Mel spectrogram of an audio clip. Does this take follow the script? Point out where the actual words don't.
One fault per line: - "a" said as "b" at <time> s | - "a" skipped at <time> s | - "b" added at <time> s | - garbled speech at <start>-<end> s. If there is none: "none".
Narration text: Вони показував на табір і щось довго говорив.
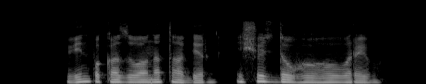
- "Вони" said as "Він" at 0.7 s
